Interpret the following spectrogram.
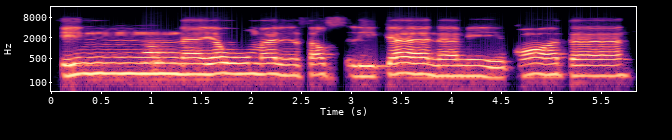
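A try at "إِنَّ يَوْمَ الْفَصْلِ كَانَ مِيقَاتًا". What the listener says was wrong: Ya, di shotnya suaranya dipanjangin. Inna yawmal fasli kana miqata. Fasli ya, karena dia punya sifat rokhawah.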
